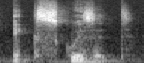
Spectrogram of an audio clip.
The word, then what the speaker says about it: exquisite: beautiful the first is exquisite exquisite the stress is on the second syllable Exquisite this means extremely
